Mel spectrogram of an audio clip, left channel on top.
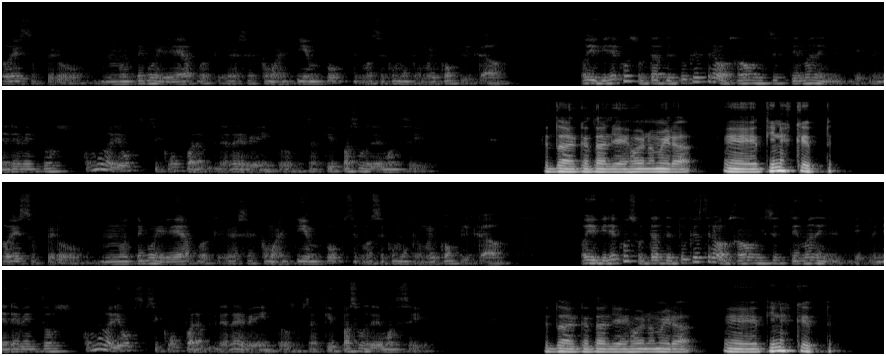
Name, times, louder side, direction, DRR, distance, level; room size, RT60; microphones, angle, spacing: voice 1, 0.0-5.3 5.8-13.1, right 1 dB, 50° right, 1.8 m, -41 dB
voice 2, 14.2-15.7 16.0-17.1, left 4 dB, 45° left, 0.4 m, -23 dB
7.5 x 5.3 x 4.0 m
head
